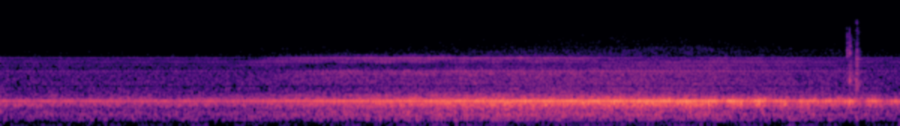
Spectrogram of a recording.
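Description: A slow, deep breath, heard as a soft hiss that swells over a few seconds and falls away near the end, over a steady faint hum. There is a small click just before the end.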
